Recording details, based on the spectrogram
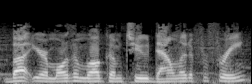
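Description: A man's voice: on the high side, level tone, brisk, a bit bright, faint music behind. A man from Puerto Rico with a Puerto Rican accent, hosting a casual internet radio show, rambling and joking with frequent restarts. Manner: rambling, self-correcting, joking. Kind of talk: casual talk radio chat. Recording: dull lo-fi stream audio.

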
